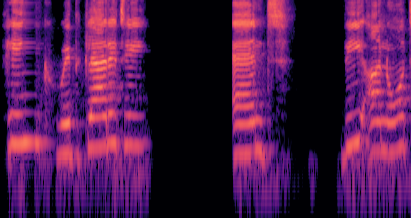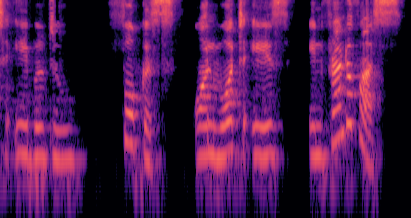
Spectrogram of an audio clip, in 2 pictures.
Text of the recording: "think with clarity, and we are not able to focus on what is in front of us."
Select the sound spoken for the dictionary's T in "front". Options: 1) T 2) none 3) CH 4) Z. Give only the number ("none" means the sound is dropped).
1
